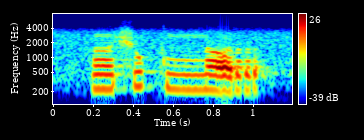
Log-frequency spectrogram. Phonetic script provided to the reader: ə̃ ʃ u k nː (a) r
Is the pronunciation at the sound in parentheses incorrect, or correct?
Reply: incorrect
